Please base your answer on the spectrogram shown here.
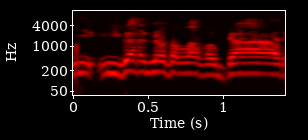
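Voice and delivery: high, eager insisting; retold zealous urging; fervent plea. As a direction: keep pressing with zeal. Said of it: "And I'm".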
